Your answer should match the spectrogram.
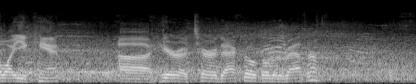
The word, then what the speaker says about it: pterodactyl: So, do you know why you can't hear a pterodactyl go to the bathroom? Because the P is silent.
